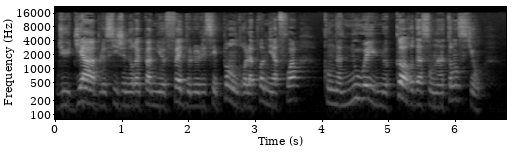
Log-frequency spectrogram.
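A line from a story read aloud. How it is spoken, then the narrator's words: Grumbling. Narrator (French): grommela-t-il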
